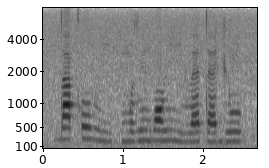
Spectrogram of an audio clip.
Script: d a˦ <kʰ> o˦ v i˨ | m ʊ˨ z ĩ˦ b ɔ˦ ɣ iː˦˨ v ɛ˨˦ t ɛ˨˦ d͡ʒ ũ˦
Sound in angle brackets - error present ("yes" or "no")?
no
